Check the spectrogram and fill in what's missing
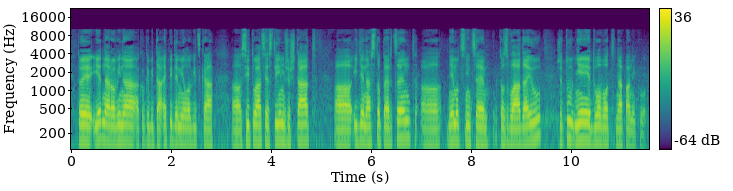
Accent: Hruštín, Žilina Region, Slovakia; moved away; ja som rodákom z Hruština na Orave

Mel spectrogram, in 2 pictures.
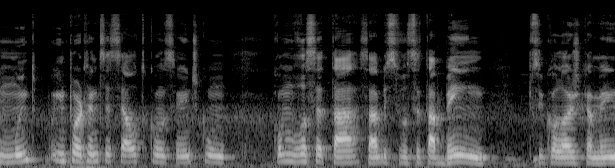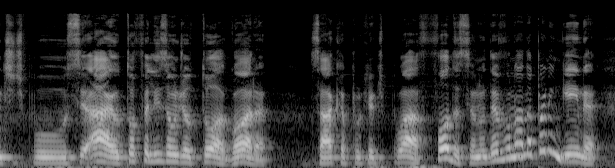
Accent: Mauá, São Paulo, Brazil; moved away; Eu sou de Mauá, cara. Pô, minha família é toda de Mauá

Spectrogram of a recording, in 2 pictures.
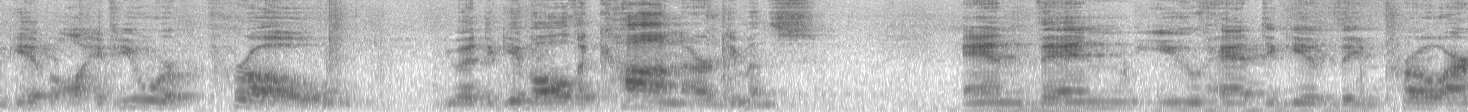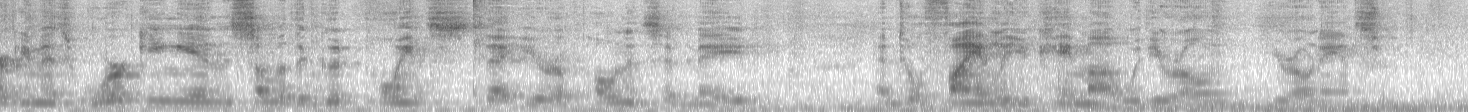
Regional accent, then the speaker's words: Massachusetts, United States; I grew up in Massachusetts. Yep.

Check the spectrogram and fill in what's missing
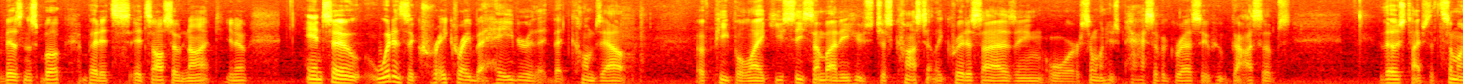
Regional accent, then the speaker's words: Baton Rouge, Louisiana, United States; originally from Baton Rouge, when I was, my mom passed away when I was two

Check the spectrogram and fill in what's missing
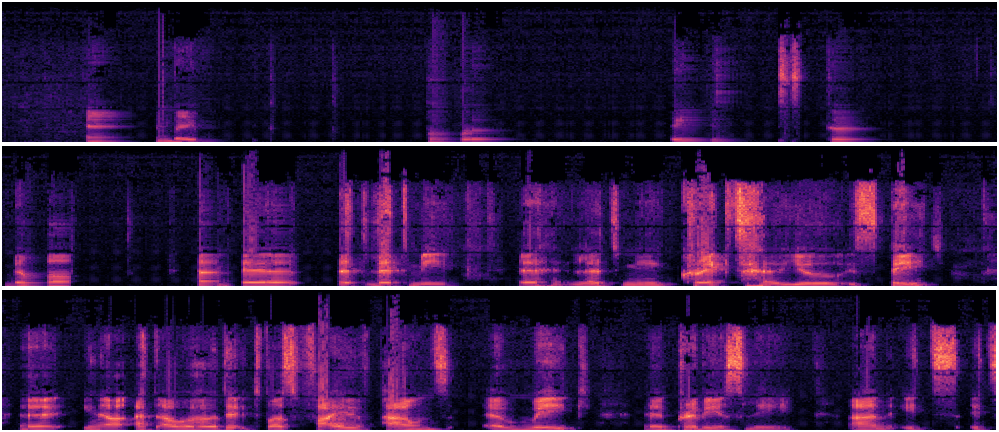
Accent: Iran; English is a second language; moved away as an adult; now in Bromsgrove, United Kingdom; I'm from Iran, and it's been like 5 months. I got to UK.

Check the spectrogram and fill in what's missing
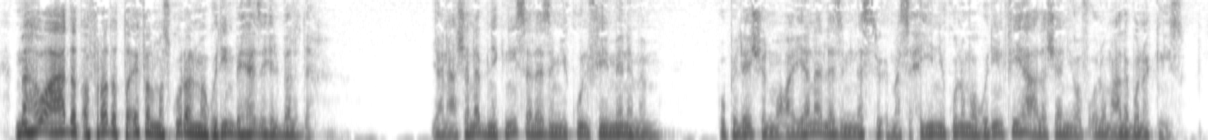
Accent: Egypt; إحنا عندنا في مصر

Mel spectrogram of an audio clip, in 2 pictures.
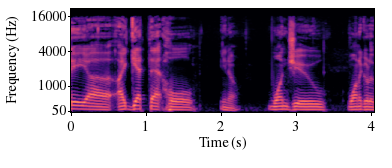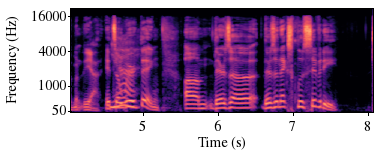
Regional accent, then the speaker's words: Maine, United States; now in Los Angeles, United States; I was from Maine, where we had a lot of farmers and potatoes

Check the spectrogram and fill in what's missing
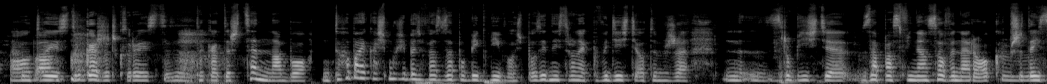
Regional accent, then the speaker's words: Warmian-Masurian Voivodeship, Poland; Ja jestem z Warmii

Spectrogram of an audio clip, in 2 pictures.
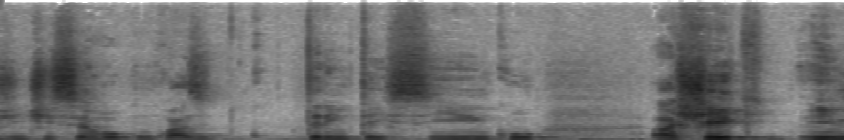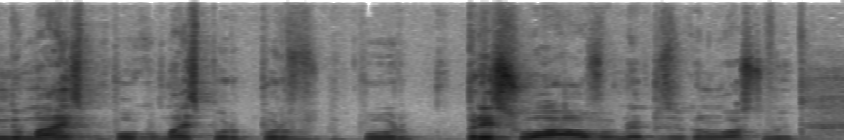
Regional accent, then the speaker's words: Brazil; Nós somos brasileiros

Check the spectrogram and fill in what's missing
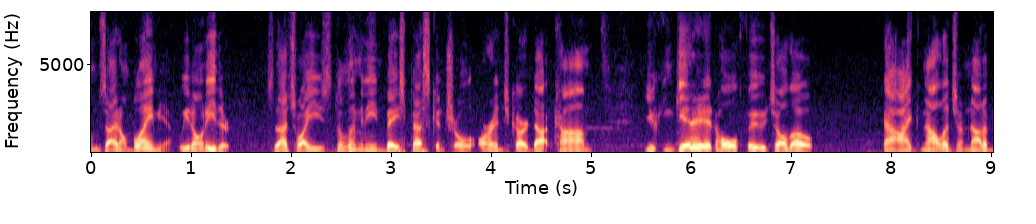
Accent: United States; as a young boy growing up in America on the standard American diet

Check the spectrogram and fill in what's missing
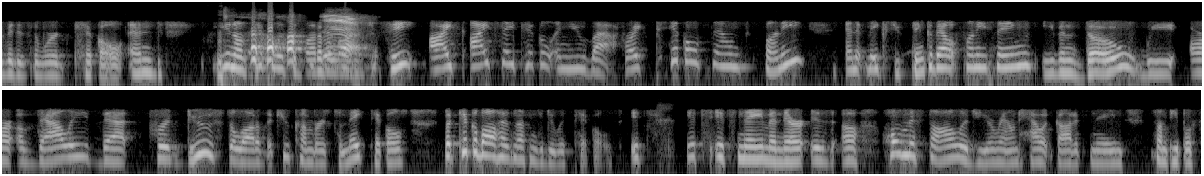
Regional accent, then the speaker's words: Amherst, Massachusetts, United States; also born or lived in Northampton, Massachusetts; I'm originally actually from Amherst, and then I moved back to the area in 93.

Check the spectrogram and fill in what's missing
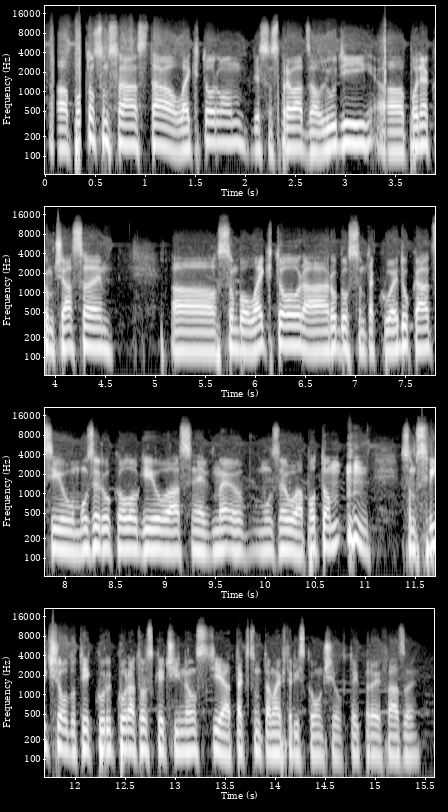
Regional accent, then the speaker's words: Bardejov, Prešov Region, Slovakia; now in Košice, Slovakia; som rodák z Bardejova

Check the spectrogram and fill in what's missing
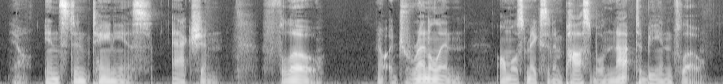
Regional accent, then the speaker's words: Indiana, United States; being that I grew up in Indiana, I'm a proud Hoosier

